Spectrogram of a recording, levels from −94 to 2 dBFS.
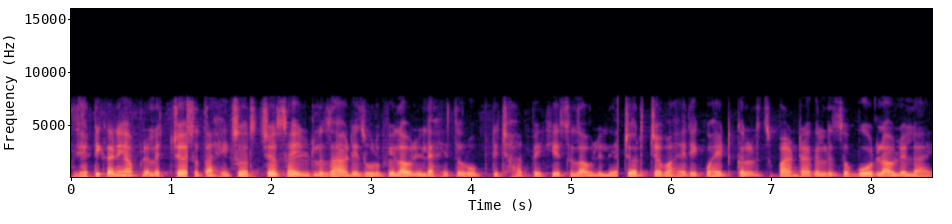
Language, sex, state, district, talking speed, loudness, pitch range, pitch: Marathi, female, Maharashtra, Pune, 195 wpm, -19 LUFS, 150-160 Hz, 155 Hz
